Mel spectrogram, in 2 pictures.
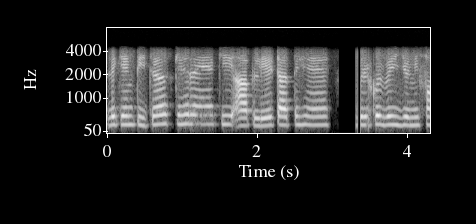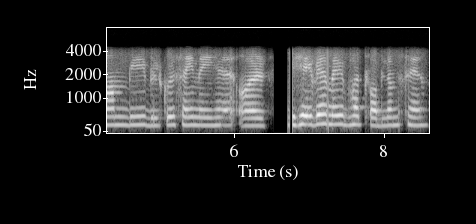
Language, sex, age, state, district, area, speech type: Hindi, female, 30-45, Rajasthan, Jaipur, urban, conversation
